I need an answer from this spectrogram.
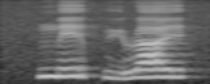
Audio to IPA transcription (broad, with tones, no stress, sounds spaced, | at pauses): m e˥ ɪ̯ p y̰˨˩ ɻ a˥ ɪ̯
